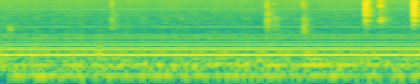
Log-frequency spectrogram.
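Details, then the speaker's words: Automotive relay tested out of the car, coil energized with jumper leads from a battery (polarity irrelevant) or a power probe: sharp single clicks each time the coil gets power, over a steady hum, closing the higher-amperage switch; relay working normally. "that relay clicking see if we can get a good shot of that there we go if you guys can see that relay activating so we're energizing the coil and it's closing the switch for the higher amperage circuit"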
